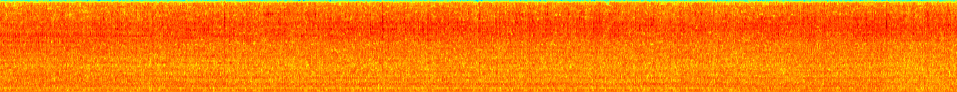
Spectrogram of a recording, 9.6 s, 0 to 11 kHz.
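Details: Briggs & Stratton 16HP opposed-twin engine on a Murray garden tractor, after freeing a stuck valve, flushing and fitting a carburetor: loud uneven lumpy idle; a carb screw and idle timing still need adjustment.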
